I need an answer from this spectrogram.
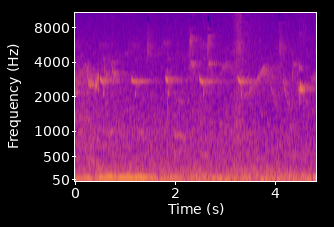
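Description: A songbird calling over and over, short high chirps about twice a second, over a low steady background rumble.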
